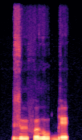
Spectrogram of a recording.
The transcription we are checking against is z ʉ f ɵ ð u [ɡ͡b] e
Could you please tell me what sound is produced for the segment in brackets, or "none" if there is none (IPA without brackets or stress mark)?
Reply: ɡ͡b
